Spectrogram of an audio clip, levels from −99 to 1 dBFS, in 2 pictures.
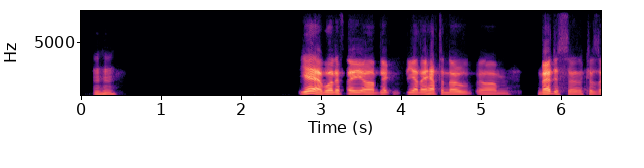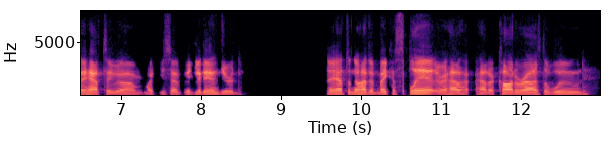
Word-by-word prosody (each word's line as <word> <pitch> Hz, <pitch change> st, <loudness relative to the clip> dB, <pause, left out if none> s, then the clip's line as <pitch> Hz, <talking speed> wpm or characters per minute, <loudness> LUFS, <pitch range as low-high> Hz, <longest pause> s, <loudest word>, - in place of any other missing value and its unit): Mhm. 145 Hz, +1 st, -10 dB, 2.3 s
Yeah, 215 Hz, +5 st, +9 dB
what 165 Hz, +3 st, +3 dB
if 175 Hz, -, -2 dB
they, 155 Hz, -1 st, +5 dB
um, 145 Hz, -2 st, +1 dB
they 155 Hz, +3 st, -2 dB, 0.2 s
yeah, 150 Hz, 0 st, +1 dB
they 150 Hz, 0 st, +3 dB
have 165 Hz, 0 st, +3 dB
to 160 Hz, -, -8 dB
know, 145 Hz, -2 st, -3 dB
um, 120 Hz, -5 st, -9 dB, 0.3 s
medicine 145 Hz, +1 st, +4 dB
'cause 150 Hz, -1 st, -10 dB
they 140 Hz, 0 st, 0 dB
have 145 Hz, -2 st, +3 dB
to, 135 Hz, -2 st, -6 dB
um, 120 Hz, -3 st, -8 dB
like 125 Hz, -1 st, -10 dB
you 125 Hz, -, -17 dB
said, 150 Hz, +4 st, -6 dB
if 130 Hz, -, -16 dB
they 140 Hz, -, -5 dB
get 145 Hz, +1 st, -3 dB
injured 135 Hz, -2 st, -3 dB, 1.1 s
they 145 Hz, -, -4 dB
have 155 Hz, 0 st, -1 dB
to 165 Hz, -, -8 dB
know 145 Hz, -, -2 dB
how 145 Hz, -, +3 dB
to 140 Hz, -, -5 dB
make 140 Hz, 0 st, -3 dB
a 125 Hz, -, -8 dB
splint 165 Hz, +6 st, +1 dB
or 135 Hz, -1 st, -4 dB
how 135 Hz, -1 st, -2 dB
how 145 Hz, +2 st, -4 dB
to 130 Hz, -, -6 dB
cauterize 140 Hz, -2 st, 0 dB
the 130 Hz, -, -10 dB
wound. 145 Hz, +4 st, -8 dB
145 Hz, 195 wpm, -23 LUFS, 135-150 Hz, 2.3 s, Yeah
